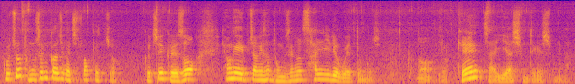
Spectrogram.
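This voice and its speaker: A man's voice: sits high, lively intonation, fast, vocal fry, dark tone, slight background noise. A middle-aged male teacher explains a story to students, marking up the text and asking rhetorical questions. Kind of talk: literature lecture.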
